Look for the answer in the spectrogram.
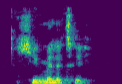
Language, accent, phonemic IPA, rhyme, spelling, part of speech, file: English, Southern England, /hjuːˈmɪlɪti/, -ɪlɪti, humility, noun, LL-Q1860 (eng)-humility.wav
- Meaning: The characteristic of being humble; humbleness in character and behavior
